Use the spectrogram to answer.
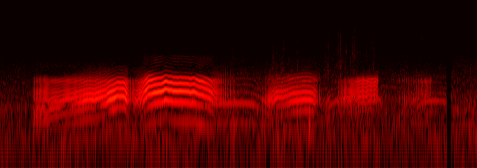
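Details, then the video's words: Puffin uttering a sequence of four or five nasal moaning notes, each arching in pitch, separated by short breaks, with a lower hum between some of them. "Real Puffin Sounds"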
